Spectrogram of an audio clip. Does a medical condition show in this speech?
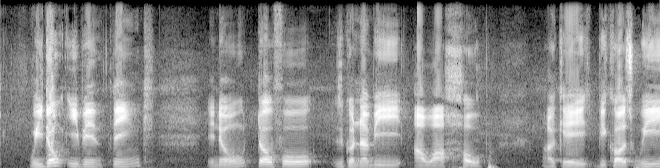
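No.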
